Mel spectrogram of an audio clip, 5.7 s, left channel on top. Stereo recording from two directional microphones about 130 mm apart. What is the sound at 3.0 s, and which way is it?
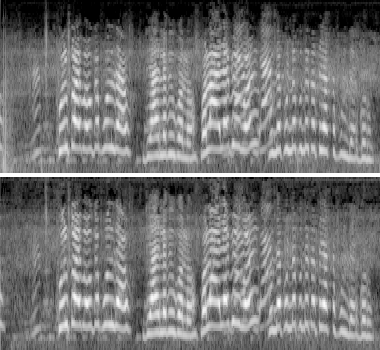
Speech, 60° right (ahead or behind).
